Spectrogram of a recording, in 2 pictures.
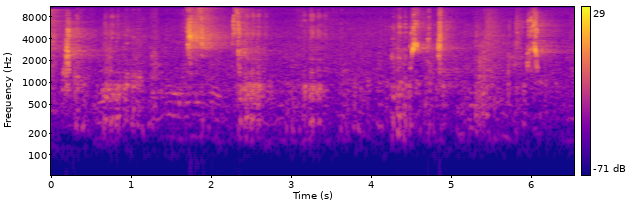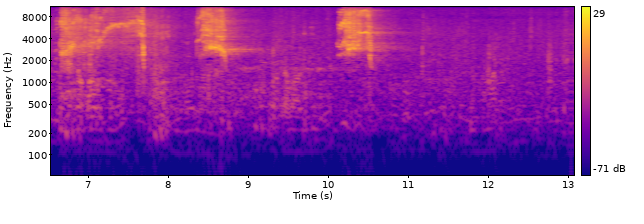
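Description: Baby macaque crying angrily: a series of short, shrill, high-pitched screams with softer lower whimpers between them. The longest cry, just past the middle, rises and falls in pitch.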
